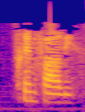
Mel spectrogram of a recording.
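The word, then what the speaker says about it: Tskhinvali: Skhinvali.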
